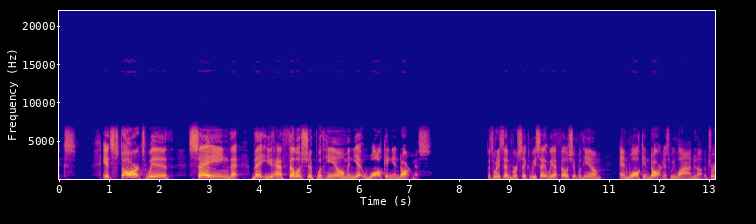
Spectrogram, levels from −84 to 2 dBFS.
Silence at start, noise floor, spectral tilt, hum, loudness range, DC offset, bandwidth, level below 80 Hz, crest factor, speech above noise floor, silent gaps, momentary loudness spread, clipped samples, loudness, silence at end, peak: 0.1 s; under -90 dBFS; -4 dB/octave; none; 9 LU; under 0.1%; 7.2 kHz; -68 dBFS; 20 dB; over 70 dB; none; 17 LU; under 0.1%; -20 LUFS; 0 s; -2 dBFS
